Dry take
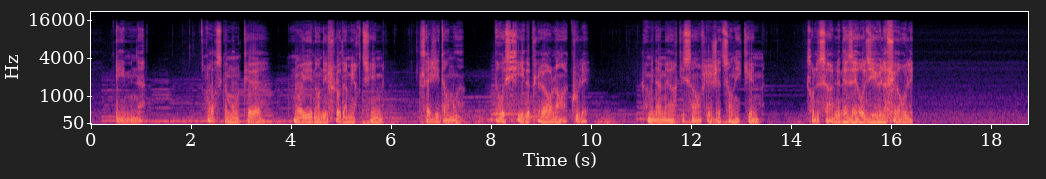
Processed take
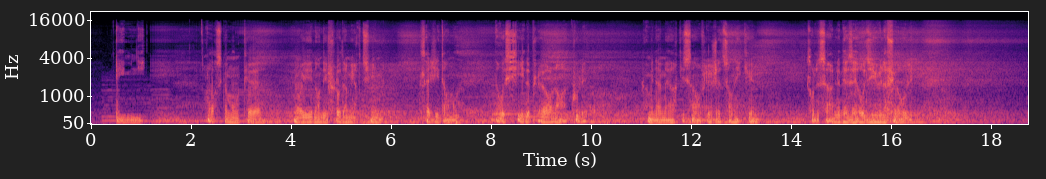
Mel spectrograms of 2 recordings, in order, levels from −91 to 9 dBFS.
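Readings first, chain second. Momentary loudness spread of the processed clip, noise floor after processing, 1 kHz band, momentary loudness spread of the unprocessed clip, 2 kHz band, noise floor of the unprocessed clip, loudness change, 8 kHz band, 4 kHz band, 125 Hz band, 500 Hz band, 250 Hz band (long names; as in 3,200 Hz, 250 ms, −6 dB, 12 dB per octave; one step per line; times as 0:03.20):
14 LU, −33 dBFS, +0.5 dB, 18 LU, +0.5 dB, −45 dBFS, −0.5 dB, +0.5 dB, +0.5 dB, +0.5 dB, +0.5 dB, +0.5 dB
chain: feedback delay with all-pass diffusion 918 ms, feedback 41%, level −9 dB
healed spectral selection 0:00.59–0:01.06, 360–2,200 Hz after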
